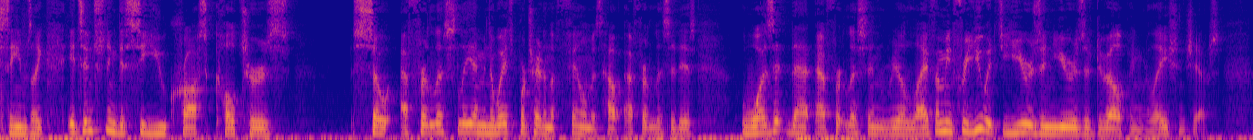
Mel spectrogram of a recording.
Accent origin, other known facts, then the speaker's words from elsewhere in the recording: the South, United States; because I'm from the South, it's almost like the small town South in a weird way.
